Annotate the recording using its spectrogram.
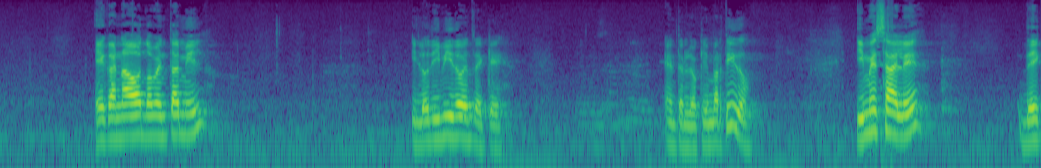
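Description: A man speaks calmly in short phrases in a small echoing room.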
